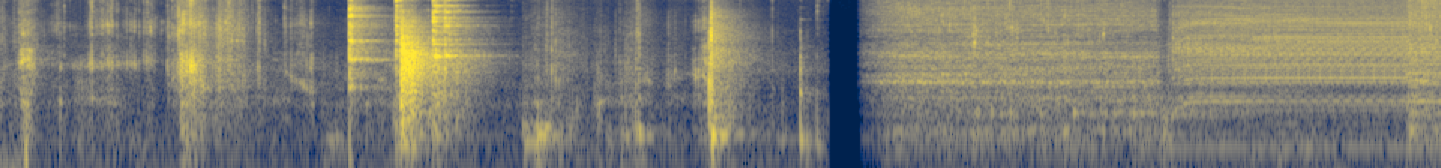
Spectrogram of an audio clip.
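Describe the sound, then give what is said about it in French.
Dishes and cutlery clink and clatter at breakfast in irregular bursts of varying loudness, then give way to a steady, rushing hiss like running water. “L'élève prend désormais son petit déjeuner.”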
